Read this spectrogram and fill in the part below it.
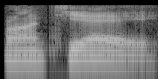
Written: rentier

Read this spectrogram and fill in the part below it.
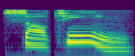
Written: saltine

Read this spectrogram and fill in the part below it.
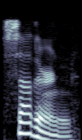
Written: southern

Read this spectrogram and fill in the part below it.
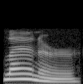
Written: lanner

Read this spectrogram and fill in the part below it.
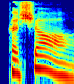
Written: cushaw

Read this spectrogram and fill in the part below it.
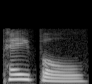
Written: papal

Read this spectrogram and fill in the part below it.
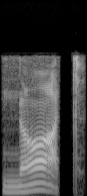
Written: nought

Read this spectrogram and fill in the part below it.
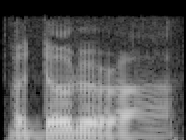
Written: Vadodara

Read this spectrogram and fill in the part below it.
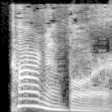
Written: carnivoral

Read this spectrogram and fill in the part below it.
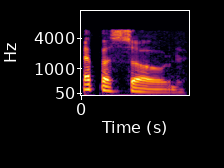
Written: episode

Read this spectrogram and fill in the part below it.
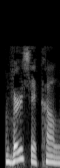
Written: versicolor

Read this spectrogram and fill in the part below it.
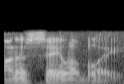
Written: unassailably

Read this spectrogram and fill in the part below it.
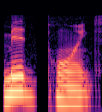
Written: midpoint

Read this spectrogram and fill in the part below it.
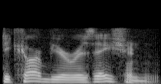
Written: decarburization

